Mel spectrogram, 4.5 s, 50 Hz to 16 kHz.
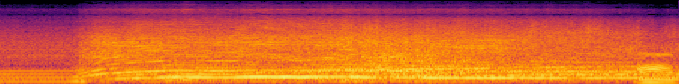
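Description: A lime green Ski-Doo Renegade RR 8000 snowmobile at a stock run drag event roars past loud and close, its engine note climbing steadily in pitch as it accelerates, then drops off abruptly near the end.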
